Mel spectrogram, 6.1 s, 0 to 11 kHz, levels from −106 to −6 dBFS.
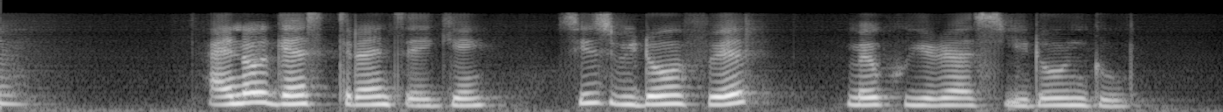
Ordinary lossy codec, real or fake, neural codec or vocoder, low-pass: none; fake; codec, 16 kHz, about 1 kbps, DyCAST, with the encoder's durations; 7.2 kHz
